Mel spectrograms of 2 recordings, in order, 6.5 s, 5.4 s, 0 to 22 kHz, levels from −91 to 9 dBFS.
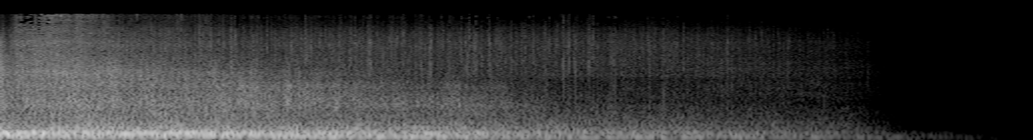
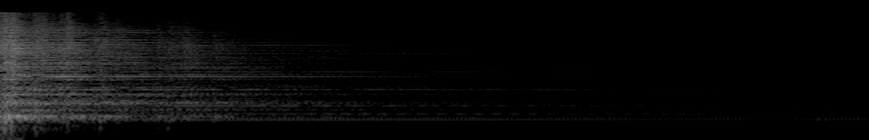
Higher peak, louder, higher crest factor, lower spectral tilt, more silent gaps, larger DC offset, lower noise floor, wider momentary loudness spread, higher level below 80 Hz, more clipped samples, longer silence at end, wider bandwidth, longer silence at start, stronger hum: first, -6 dBFS vs -24 dBFS; first, -22 LUFS vs -44 LUFS; second, 18 dB vs 26 dB; first, -5.5 dB/octave vs 2 dB/octave; neither; neither; second, -79 dBFS vs -87 dBFS; about the same, 22 LU vs 24 LU; first, -32 dBFS vs under -90 dBFS; neither; second, 1.8 s vs 3.6 s; about the same, 15.5 kHz vs 16 kHz; about the same, 0 s vs 0 s; neither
